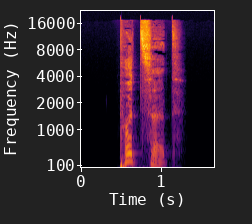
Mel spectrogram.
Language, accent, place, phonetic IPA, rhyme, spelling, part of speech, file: German, Germany, Berlin, [ˈpʊt͡sət], -ʊt͡sət, putzet, verb, De-putzet.ogg
- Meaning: second-person plural subjunctive I of putzen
